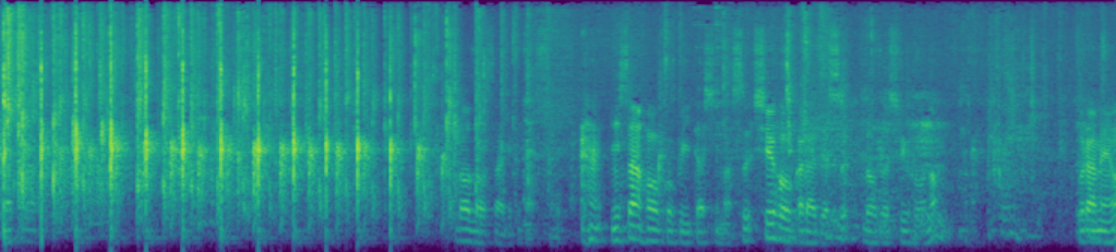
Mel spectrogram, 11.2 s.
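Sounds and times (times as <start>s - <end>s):
audience clapping: 0.0s - 5.2s
speech: 4.6s - 9.6s, 10.8s - 11.1s.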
